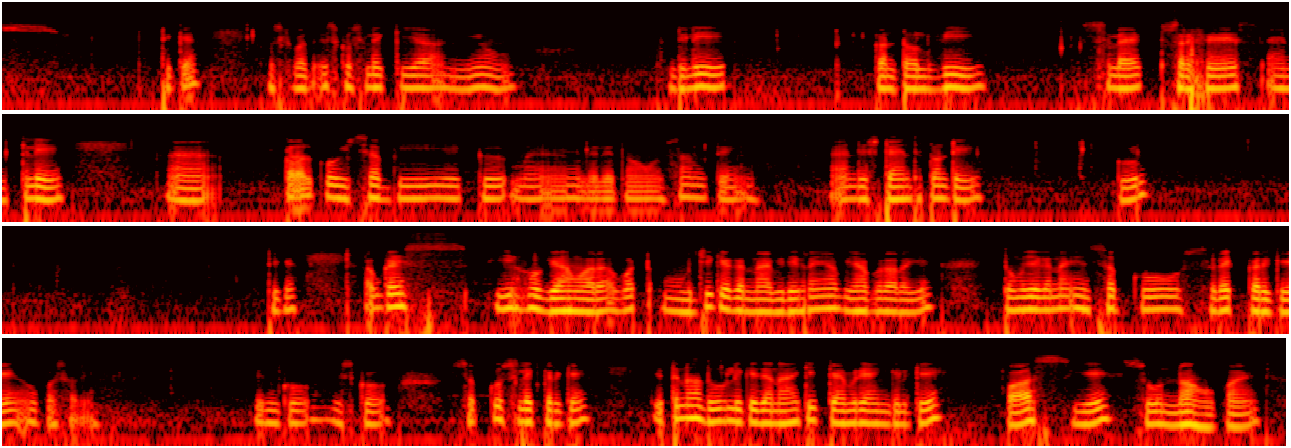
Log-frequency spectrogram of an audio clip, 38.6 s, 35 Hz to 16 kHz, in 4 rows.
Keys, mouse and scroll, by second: 2.3 click, 4.1-5.5 drag, 5.9 Delete, 6.8 ctrl+v, 8.7 click, 11.2 click, 14.9-15.3 middle drag, 15.3 scroll down 1, 15.4-17.8 middle drag, 17.8-20.4 drag, 19.7-20.9 middle drag, 20.5 drag, 20.9 scroll down 2, 21.1-22.0 middle drag, 21.3-22.0 drag, 22.0 KP_1, 23.3 KP_0, 24.1 scroll up 1, 24.3-27.1 drag, 27.3-28.1 shift+drag, 29.0-29.8 middle drag, 29.8 ctrl+z, 30.0 scroll down 5, 30.3-31.6 middle drag, 31.6 shift+drag, 33.0 KP_1, 33.7-34.4 scroll down 1, 34.4 KP_0, 35.4-36.5 scroll down 6, 36.5-37.4 shift+middle drag, 37.4-38.5 drag.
